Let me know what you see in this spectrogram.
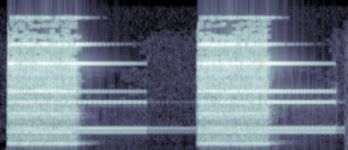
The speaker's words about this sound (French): Des sons que tu sais reconnaître, comme le téléphone.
